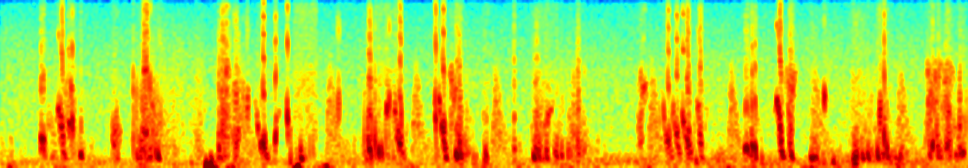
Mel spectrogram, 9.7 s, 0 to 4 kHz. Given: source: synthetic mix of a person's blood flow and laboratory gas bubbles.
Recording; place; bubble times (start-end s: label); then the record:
Doppler ultrasound of blood flow; subclavian vein
0.38-0.85 s: bubbles
1.10-1.21 s: bubbles
1.29-1.64 s: bubbles
2.15-2.50 s: bubbles
2.54-2.80 s: bubbles
2.83-3.17 s: bubbles
3.35-3.41 s: bubbles
3.61-4.08 s: bubbles
4.33-4.71 s: bubbles
4.82-4.90 s: bubbles
5.13-5.16 s: bubbles
5.30-5.86 s: bubbles
6.36-6.47 s: bubbles
6.56-7.08 s: bubbles
7.41-7.60 s: bubbles
7.74-7.98 s: bubbles
8.08-8.29 s: bubbles
8.49-8.91 s: bubbles
8.99-9.04 s: bubbles
9.25-9.69 s: bubbles
From the record:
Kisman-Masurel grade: 242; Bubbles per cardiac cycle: several, 3 to 8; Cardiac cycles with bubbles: 100%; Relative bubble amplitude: moderate (0.250 to 0.450); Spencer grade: 3 (all of the cardiac periods contain showers or single bubble signals, but not dominating or overriding the cardiac motion signals); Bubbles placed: anywhere in the cardiac cycle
